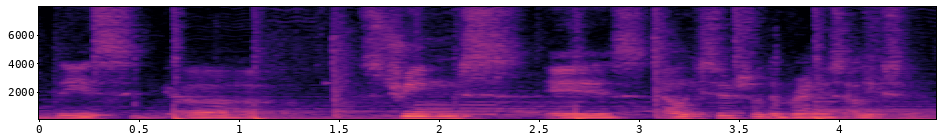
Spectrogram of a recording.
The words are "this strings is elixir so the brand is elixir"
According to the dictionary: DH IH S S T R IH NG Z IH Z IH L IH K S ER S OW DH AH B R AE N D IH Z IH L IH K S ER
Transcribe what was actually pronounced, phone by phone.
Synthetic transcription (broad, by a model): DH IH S S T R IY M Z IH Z IH L IH K S ER S OW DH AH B R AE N IH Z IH L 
